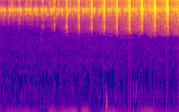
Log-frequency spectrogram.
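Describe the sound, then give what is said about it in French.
High, buzzy grasshopper chirping pulses steadily and continuously, a dense rhythmic trill at moderate volume with no voices, just a faint low rumble underneath. “Ah, il y a de la sauterelle ici!”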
